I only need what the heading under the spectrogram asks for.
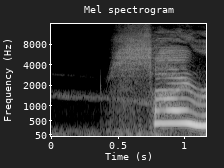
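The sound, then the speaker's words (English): Several emergency vehicle sirens wail outside: a thin steady tone first, then a louder, rising-and-falling wail that sweeps downward in pitch over a brief hiss of noise. “Sorry, there's a bunch of sirens and they've thrown me off.”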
